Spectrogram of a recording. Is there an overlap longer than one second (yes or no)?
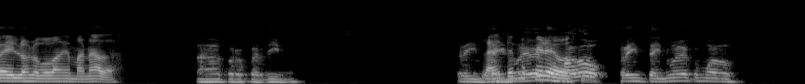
yes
